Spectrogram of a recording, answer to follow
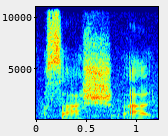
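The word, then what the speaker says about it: Sachs: This is turn 11, which is Mobile 1 corner, into turn number 12, which I believe is pronounced Sash.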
